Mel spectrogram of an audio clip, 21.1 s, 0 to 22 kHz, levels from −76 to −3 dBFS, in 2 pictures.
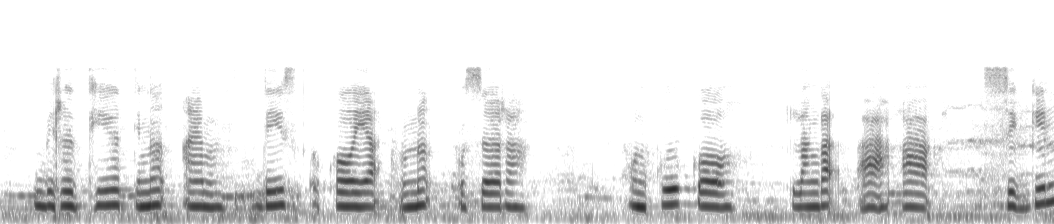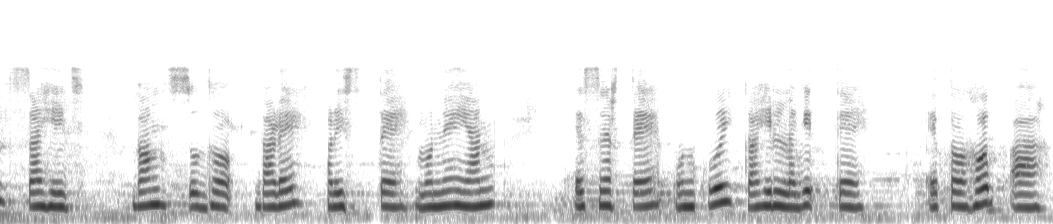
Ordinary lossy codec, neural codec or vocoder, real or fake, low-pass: none; codec, 16 kHz, 4 kbps, X-Codec, HuBERT features, trained on general audio; fake; 7.2 kHz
